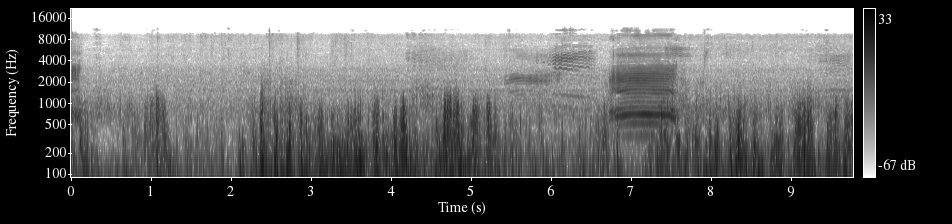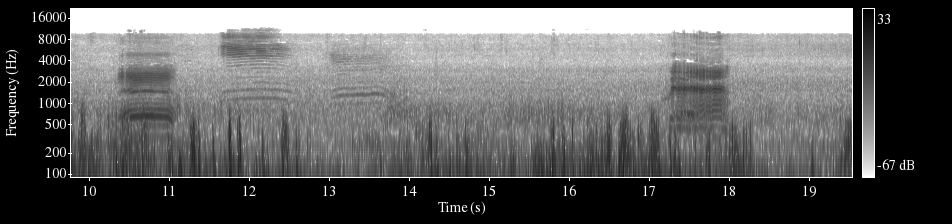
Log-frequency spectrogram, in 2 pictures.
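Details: Sheep bleating several times, wavering harmonic calls at about 7, 10, 12 and 17.5 seconds, some high and quavering, amid loud rustling, handling noise and a voice.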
